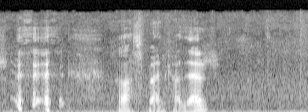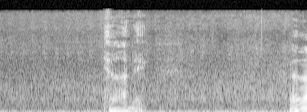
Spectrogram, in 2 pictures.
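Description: An elderly man speaks calmly and close by, pausing between phrases.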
